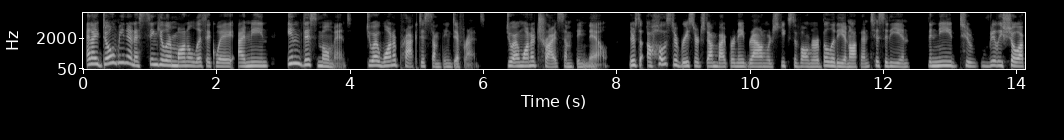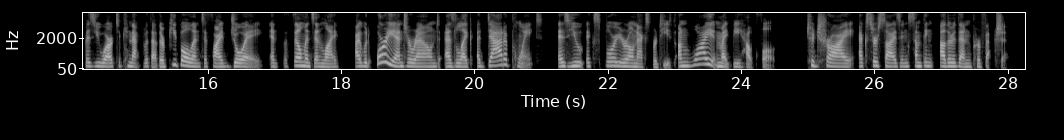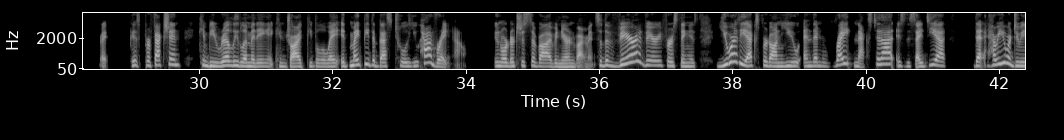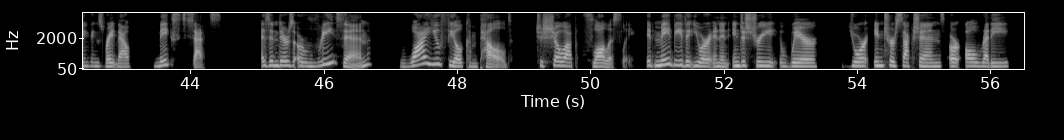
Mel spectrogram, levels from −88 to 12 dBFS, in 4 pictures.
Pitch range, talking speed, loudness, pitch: 185-230 Hz, 190 wpm, -24 LUFS, 200 Hz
